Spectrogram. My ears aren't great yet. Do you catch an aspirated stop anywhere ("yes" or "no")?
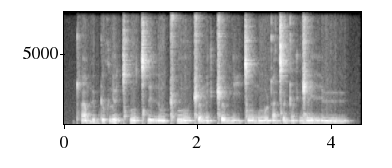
yes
